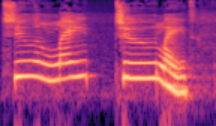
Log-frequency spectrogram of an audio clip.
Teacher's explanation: Como ele fala late e já tem outro to na sequência, esses dois T's viram um T só.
